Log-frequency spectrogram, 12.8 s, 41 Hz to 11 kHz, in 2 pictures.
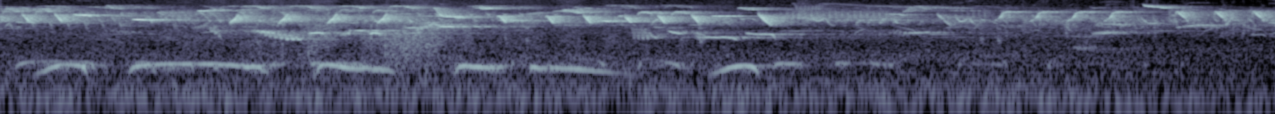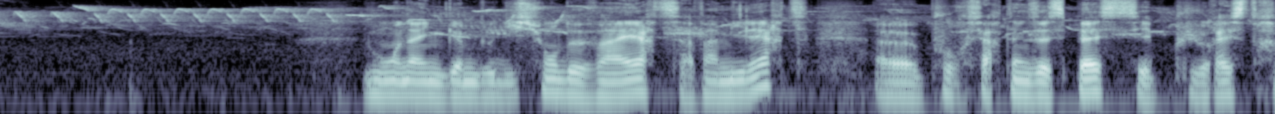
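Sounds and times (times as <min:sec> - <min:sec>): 
common wood pigeon cooing: 0:00.0 - 0:04.6
smaller birds chirping and twittering: 0:00.0 - 0:12.7
speech: 0:08.2 - 0:12.7.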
